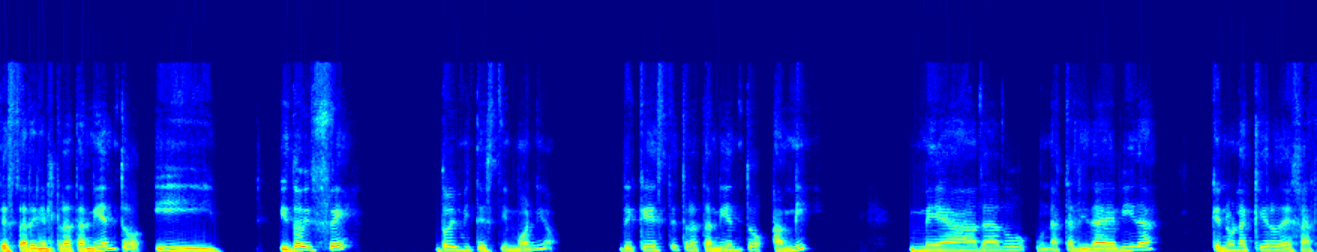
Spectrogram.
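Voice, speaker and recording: Against a quiet background, a woman speaks at a very slow pace with long, frequent pauses. Her fairly low voice has a dark, mellow tone and ordinary pitch variation. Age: 70s. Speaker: patient giving testimony. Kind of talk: testimony.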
